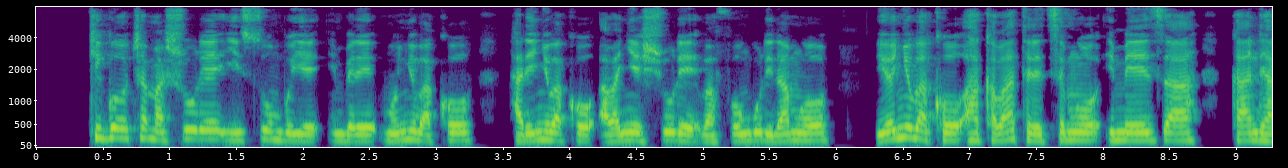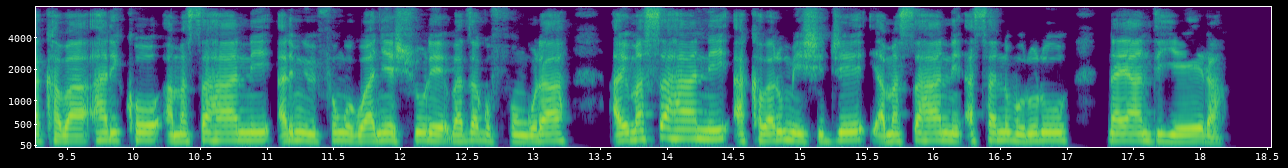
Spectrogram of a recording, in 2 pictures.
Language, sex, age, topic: Rundi, female, 25-35, education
